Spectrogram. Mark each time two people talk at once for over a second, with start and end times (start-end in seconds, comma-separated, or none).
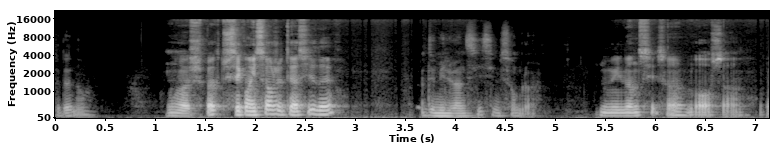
none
